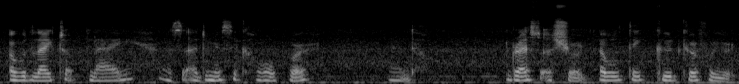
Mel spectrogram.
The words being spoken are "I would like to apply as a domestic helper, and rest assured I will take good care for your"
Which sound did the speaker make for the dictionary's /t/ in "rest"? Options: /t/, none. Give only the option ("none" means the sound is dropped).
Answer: none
